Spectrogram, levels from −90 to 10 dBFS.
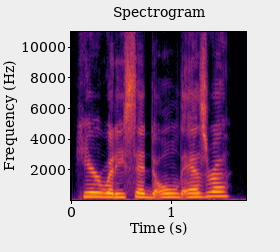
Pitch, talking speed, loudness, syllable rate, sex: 240 Hz, 240 wpm, -15 LUFS, 5.3 syllables/s, female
